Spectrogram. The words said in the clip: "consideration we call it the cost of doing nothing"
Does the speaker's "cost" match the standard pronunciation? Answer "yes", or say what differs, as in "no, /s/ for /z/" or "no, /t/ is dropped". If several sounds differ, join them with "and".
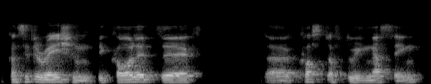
yes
